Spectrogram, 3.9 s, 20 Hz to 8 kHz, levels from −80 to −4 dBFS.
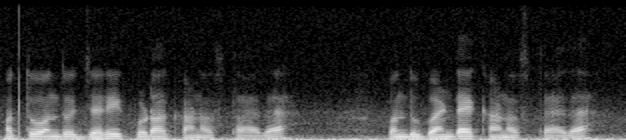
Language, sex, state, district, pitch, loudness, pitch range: Kannada, male, Karnataka, Bangalore, 105 Hz, -17 LUFS, 95-115 Hz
